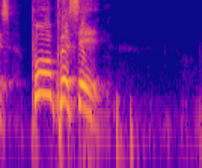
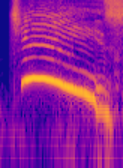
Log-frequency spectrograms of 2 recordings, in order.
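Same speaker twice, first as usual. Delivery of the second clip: excited outburst; 7 semitones higher than usual. Real, not acted. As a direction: shout it out at the lap time. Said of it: "reacting to lap time".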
